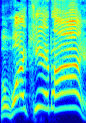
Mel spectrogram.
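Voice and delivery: high, loud mock whine.

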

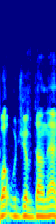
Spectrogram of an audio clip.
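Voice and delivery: normal talking voice

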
